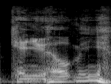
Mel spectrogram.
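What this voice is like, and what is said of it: Drunken raspy voice. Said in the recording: “this drunken, raspy voice says”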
